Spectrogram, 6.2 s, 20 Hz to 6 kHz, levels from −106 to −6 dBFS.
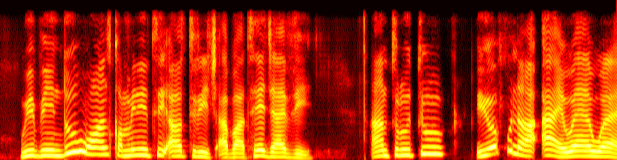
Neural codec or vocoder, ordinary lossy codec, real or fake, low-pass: codec, 16 kHz, 4 kbps, X-Codec, HuBERT features, trained on LibriSpeech; none; fake; 5.4 kHz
